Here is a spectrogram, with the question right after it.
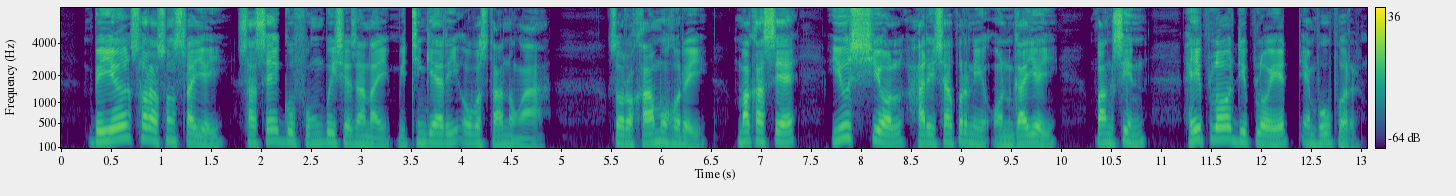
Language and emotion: Bodo, neutral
